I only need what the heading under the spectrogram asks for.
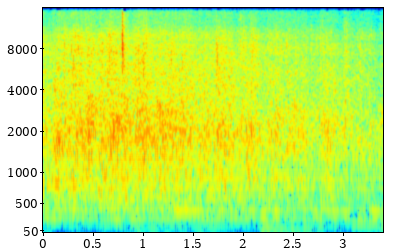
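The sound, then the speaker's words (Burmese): Congregation applauding in praise during a church worship service: dense, steady clapping that fills the whole clip, easing slightly toward the end. “ဟာလေလုယာတီးခံတော်မူသောဘုရားကိုလက်ခုပ်တီးတဲ့ချီးမွမ်းရအောင်”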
